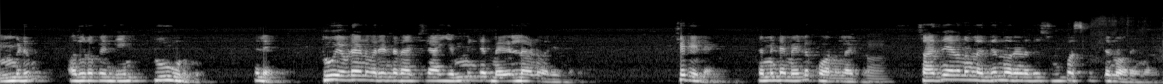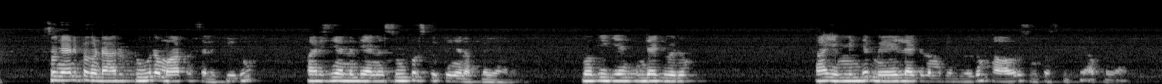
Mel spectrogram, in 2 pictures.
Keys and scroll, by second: 1.4 2, 9.6 shift+Left.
